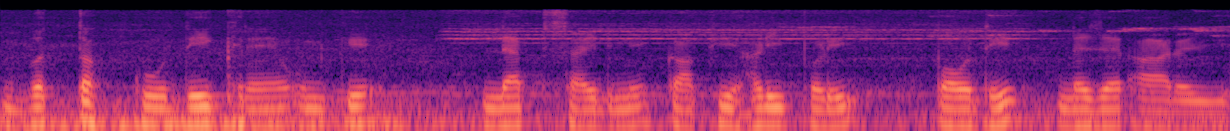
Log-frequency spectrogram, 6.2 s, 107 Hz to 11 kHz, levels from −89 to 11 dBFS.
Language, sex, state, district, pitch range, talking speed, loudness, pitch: Hindi, male, Bihar, Katihar, 115-130 Hz, 155 wpm, -19 LUFS, 120 Hz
